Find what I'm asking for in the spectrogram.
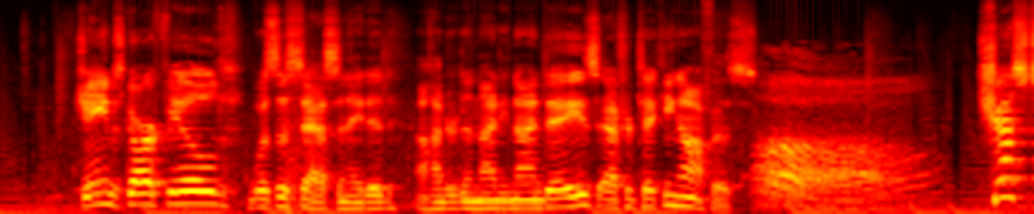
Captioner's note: awww sound effect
